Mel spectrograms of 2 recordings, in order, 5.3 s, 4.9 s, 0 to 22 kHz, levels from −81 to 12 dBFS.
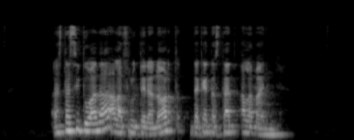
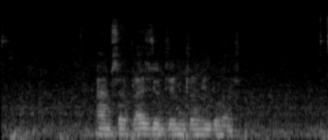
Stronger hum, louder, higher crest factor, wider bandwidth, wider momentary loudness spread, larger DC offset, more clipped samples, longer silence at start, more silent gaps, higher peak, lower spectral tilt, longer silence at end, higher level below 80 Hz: neither; first, -26 LUFS vs -33 LUFS; about the same, 18 dB vs 18 dB; second, 11.5 kHz vs 14 kHz; second, 11 LU vs 22 LU; neither; neither; first, 0.8 s vs 0.05 s; neither; first, -10 dBFS vs -16 dBFS; second, -4.5 dB/octave vs -7 dB/octave; first, 1.05 s vs 0 s; second, -68 dBFS vs -52 dBFS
